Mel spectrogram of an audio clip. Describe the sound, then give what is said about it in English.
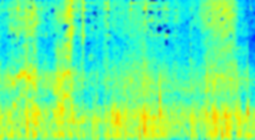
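A suitcase zipper rasps open in a steady, scratchy pull lasting a couple of seconds, with small uneven bursts along the way, fairly quiet, with no voices. “I just got to find the zipper now.”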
